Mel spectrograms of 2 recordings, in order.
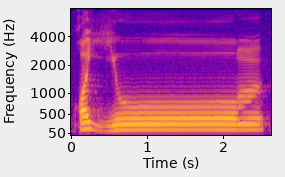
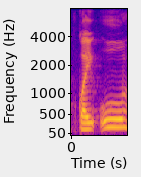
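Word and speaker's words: قيوم: মু দেওয়া আছে এখানে দম ছেড়ে দেওয়ার জন্য কাইয়ুম পেশটাকে বাদ দিব মনে মনে এখানে একটা সাকিন দেব এটাকে বলে আরিদি সাকিন উচ্চারণ হবে কইয়ুম কইয়ুম না কয়ুম হবে না কইম ইয়া পেশ ইউ যদি আমরা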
